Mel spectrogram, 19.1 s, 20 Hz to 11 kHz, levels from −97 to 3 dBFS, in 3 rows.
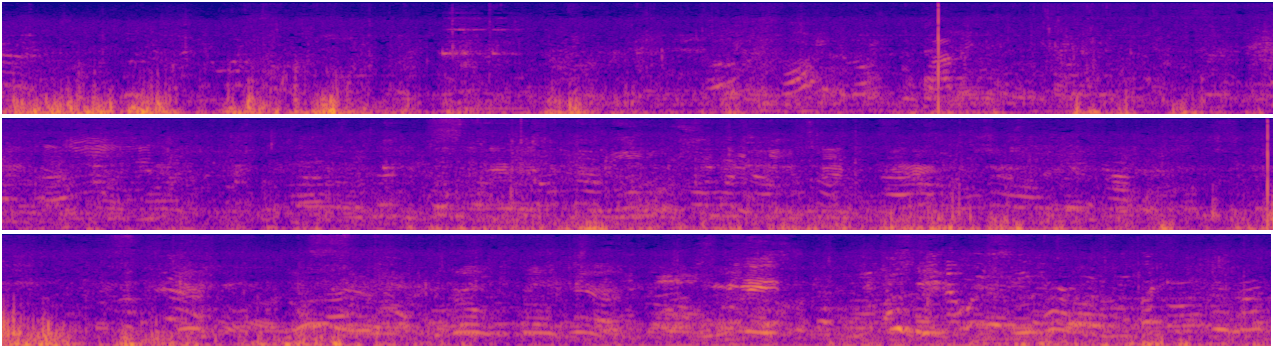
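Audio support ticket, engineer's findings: Sharp snap at 4.68 s and again at 12.68 s, exactly 8 s apart. File header played as audio: looks like 8-second WAV pieces concatenated or streamed with headers left in, so the header bytes get played as samples. Check the joiner or stream packetiser.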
